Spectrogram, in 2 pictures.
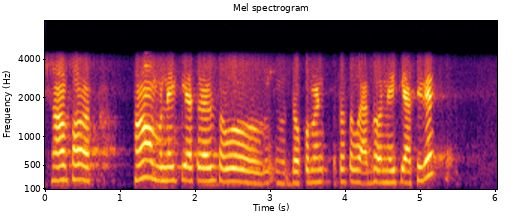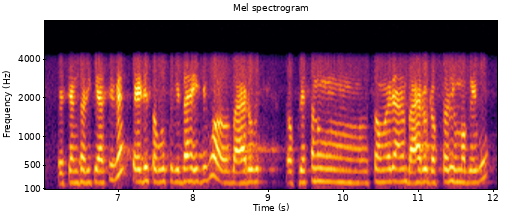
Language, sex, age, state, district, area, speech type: Odia, female, 30-45, Odisha, Sambalpur, rural, conversation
